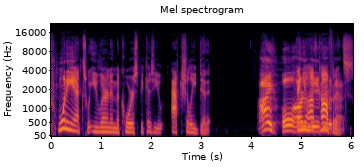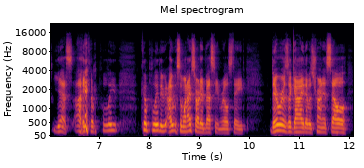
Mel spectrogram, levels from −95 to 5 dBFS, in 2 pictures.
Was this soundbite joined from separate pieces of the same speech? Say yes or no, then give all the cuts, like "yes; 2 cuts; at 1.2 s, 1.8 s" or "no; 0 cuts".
no; 0 cuts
